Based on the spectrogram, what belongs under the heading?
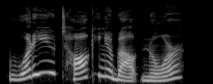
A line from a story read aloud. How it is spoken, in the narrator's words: Finn asked, his tone as wary as his look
